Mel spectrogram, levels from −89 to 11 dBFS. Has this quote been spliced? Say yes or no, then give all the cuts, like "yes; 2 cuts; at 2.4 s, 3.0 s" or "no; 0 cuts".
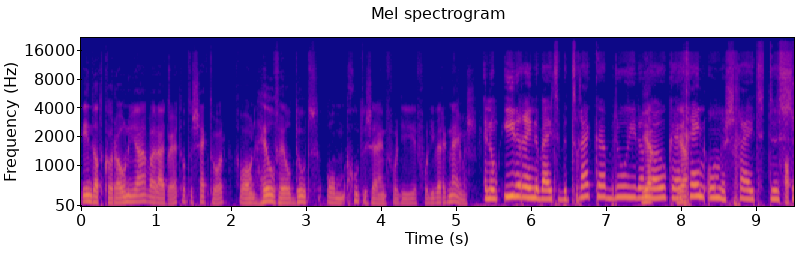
yes; 3 cuts; at 1.1 s, 2.0 s, 3.5 s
